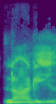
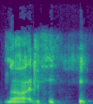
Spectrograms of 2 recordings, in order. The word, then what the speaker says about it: Noti: In the first Naughty that, which it's spelled N-O-T-I, by the way, the first one that Sabine came across, it said Little Naughty, and I thought that was the name of the creature.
